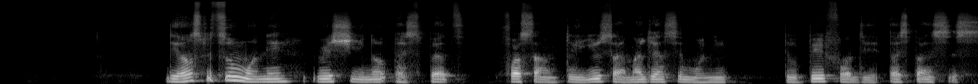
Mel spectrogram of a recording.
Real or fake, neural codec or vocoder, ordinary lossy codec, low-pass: fake; autoencoder, 48 kHz, 32 numbers a frame, DAC-VAE, trained on Japanese speech; none; none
